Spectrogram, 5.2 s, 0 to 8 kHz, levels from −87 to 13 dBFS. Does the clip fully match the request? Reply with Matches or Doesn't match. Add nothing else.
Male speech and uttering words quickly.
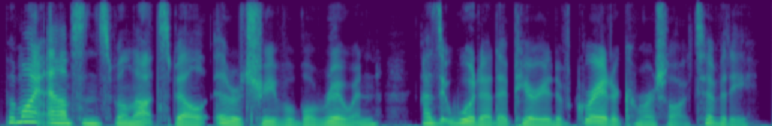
Doesn't match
